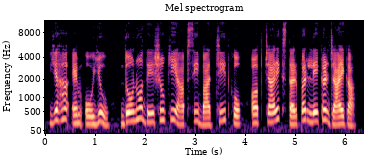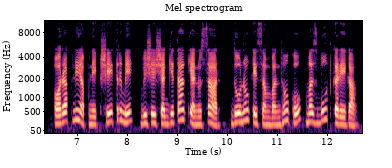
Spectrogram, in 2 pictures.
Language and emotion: Hindi, neutral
